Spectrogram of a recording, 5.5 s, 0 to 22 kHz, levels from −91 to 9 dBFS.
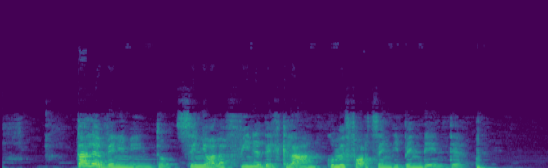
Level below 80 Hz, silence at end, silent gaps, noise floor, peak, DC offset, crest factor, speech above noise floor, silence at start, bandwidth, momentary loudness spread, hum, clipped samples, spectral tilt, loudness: -48 dBFS; 0.55 s; none; -64 dBFS; -2 dBFS; under 0.1%; 18 dB; 45 dB; 0.8 s; 7.6 kHz; 13 LU; none; under 0.1%; -5.5 dB/octave; -19 LUFS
